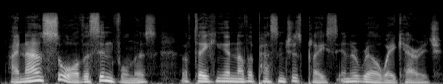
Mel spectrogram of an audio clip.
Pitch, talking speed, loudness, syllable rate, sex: 120 Hz, 190 wpm, -19 LUFS, 6.1 syllables/s, male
